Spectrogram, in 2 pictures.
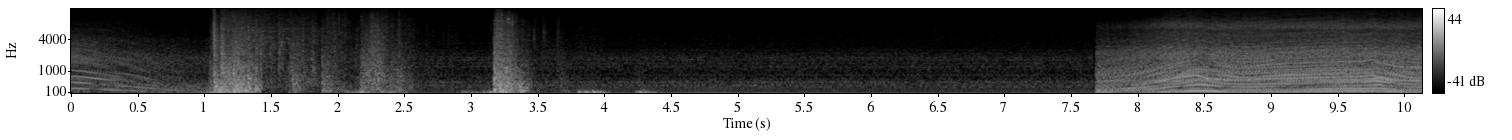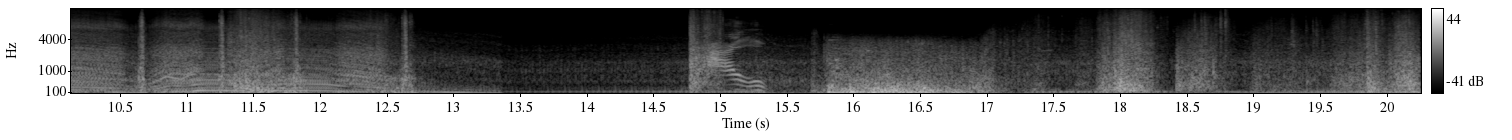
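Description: A car crashes with loud metallic bangs.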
